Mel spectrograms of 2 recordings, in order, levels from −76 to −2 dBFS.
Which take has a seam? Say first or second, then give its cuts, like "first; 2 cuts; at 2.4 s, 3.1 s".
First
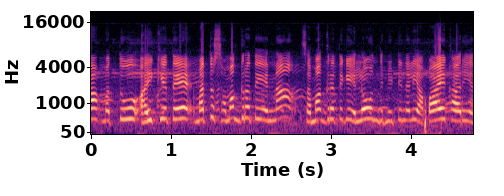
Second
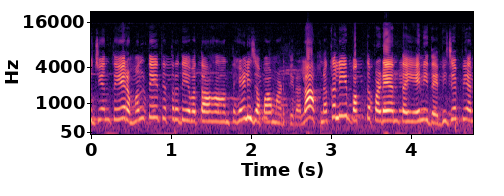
second; 1 cut; at 2.9 s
